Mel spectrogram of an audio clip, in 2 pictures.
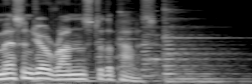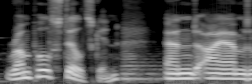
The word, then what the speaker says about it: Rumpelstiltskin: Rumpelstiltskin, and I am spelling this for the record. R U M P E L S T I L T S K I N. 15 letters, four syllables, zero aliases.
